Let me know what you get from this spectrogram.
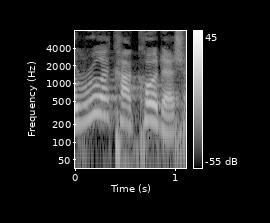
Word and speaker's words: Ruach HaKodesh: So the Ruach HaKodesh, that's how you say it in Hebrew, really means the holy wind, the wind that is holy or set apart.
